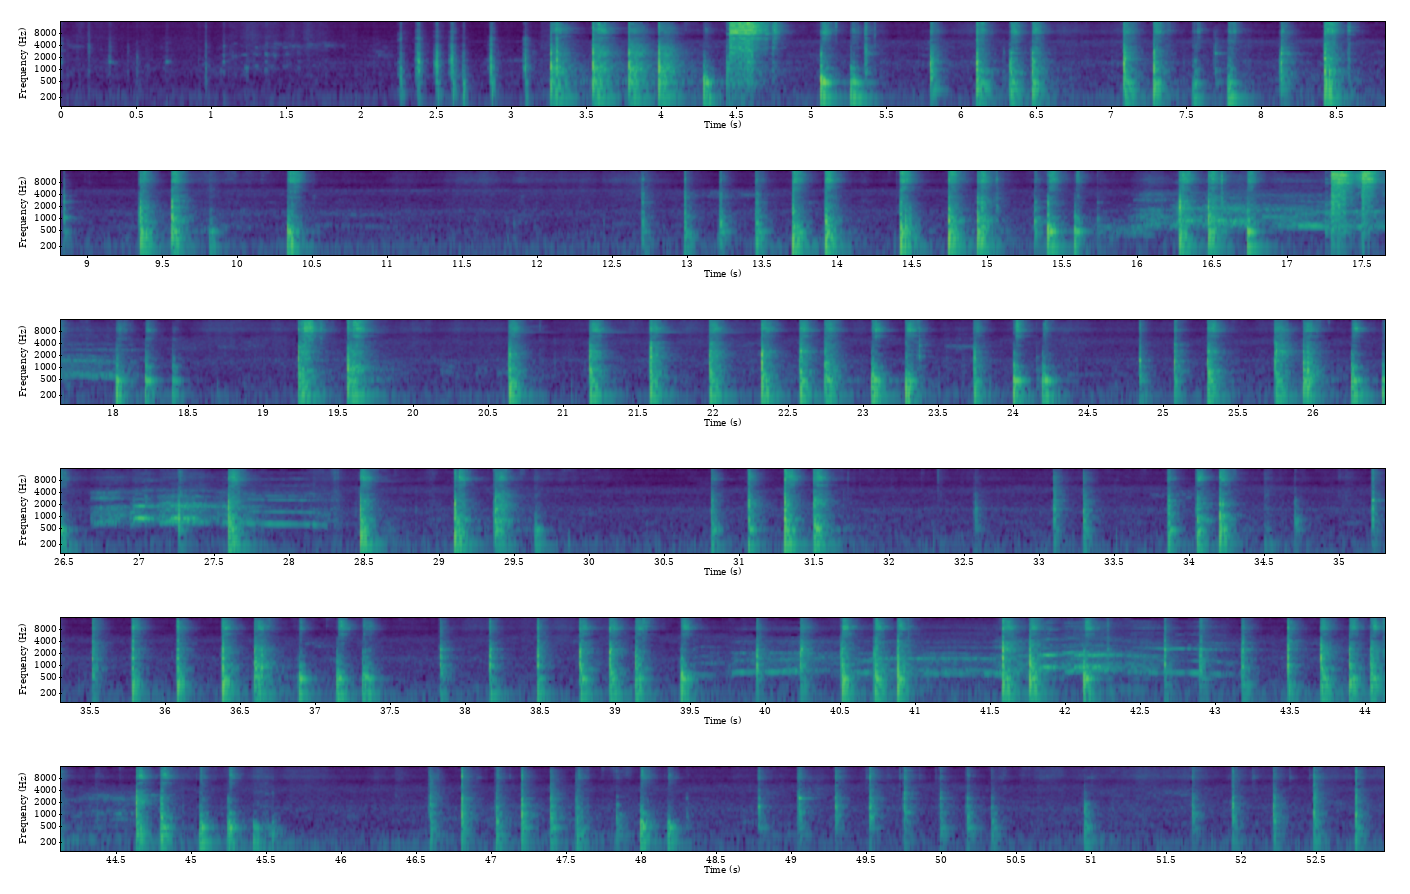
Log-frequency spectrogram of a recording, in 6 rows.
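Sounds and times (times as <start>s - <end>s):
rooster crowing: 9.9s - 11.2s, 15.8s - 18.4s, 26.6s - 28.4s, 39.4s - 43.4s
mallet tapping chisel into wood: 20.6s - 26.6s, 28.5s - 29.8s, 33.1s - 39.6s, 41.6s - 45.6s, 46.6s - 50.4s, 51.0s - 52.9s.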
